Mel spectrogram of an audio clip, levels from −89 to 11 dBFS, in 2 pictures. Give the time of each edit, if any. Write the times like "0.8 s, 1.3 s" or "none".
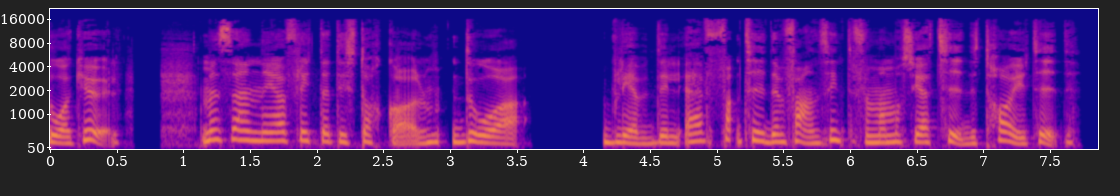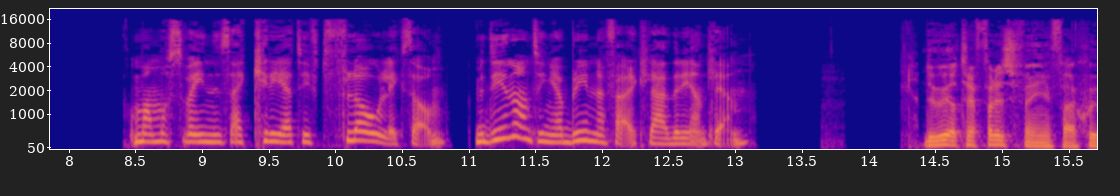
11.0 s, 14.4 s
